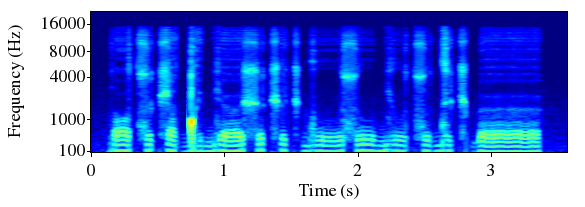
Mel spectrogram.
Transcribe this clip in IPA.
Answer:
ɾ ɔ t͡s o t͡ʃ a ɡ͡ǃ e bʲ œː ʃ œ t͡ʃ ɾ ɨ t͡ʃ ɡ uː s uː bʲ uː t͡s u d ɨ t͡ʃ ɓ œː

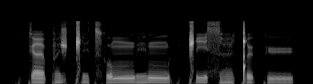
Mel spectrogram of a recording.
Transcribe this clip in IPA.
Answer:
k æ p æ̤ ʒ ǁ e̤ t͡sʼ o mː e̤ mː ɯ k ǁ i s æ̤ ǃ ø k y

